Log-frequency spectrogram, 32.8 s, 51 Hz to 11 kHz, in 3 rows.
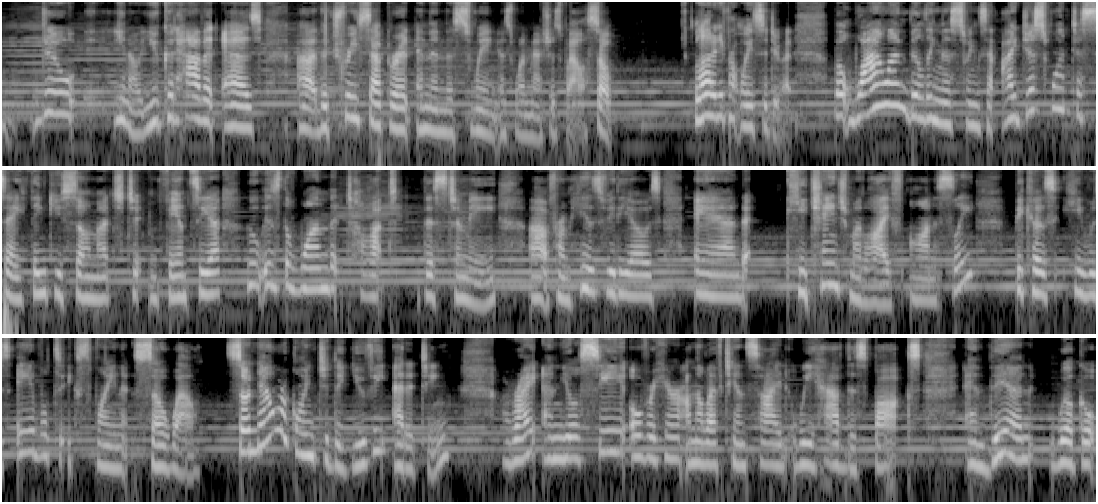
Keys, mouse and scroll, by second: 0.2 middle click, 0.3-1.1 scroll up 2, 1.1 middle click, 3.2 click, 4.2 l, 5.2 click, 7.9 shift+d, 8.8 click, 10.7 scroll down 3, 11.0 middle click, 11.7 click, 12.1 middle click, 13.4 middle click, 14.0 shift+middle click, 14.3 scroll up 2, 14.7 middle click, 16.4 scroll down 1, 16.6 middle click.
